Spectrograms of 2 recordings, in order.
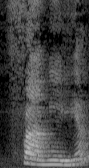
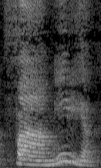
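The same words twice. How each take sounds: First: Said in the usual way. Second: "familia" slowly, with a long "faaa"; sonido fa alargado. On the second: Shown as a demonstration. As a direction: hold the first syllable of "familia" to show the fa sound. ("familia" lento, alargando la "fa" inicial) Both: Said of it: "suena el sonido fa".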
